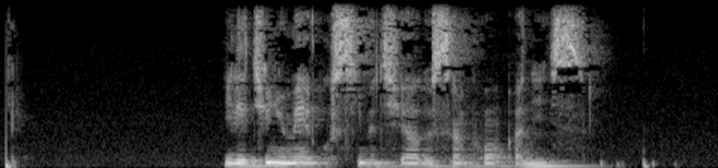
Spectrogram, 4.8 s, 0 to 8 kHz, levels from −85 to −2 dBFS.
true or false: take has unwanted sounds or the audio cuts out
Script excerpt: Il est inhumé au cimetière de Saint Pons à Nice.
false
